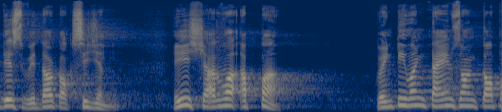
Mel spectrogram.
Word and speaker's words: Sherpa: So it is Sharva. It is not pronounced as Sherpa. Sharva, people of the East.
